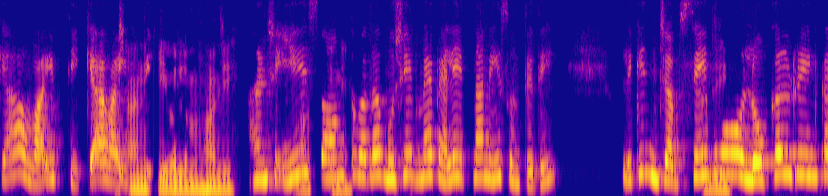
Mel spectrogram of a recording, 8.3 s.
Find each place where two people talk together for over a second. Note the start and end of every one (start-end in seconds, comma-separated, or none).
none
